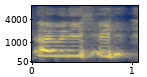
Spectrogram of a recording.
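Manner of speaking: high, loud blubbering whine with laughing sobs; hammed-up weeping man; mock crying man. Broke man crying on his woman's shoulder, mock sobbing.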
